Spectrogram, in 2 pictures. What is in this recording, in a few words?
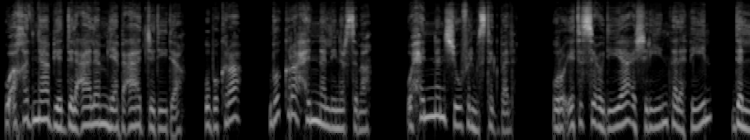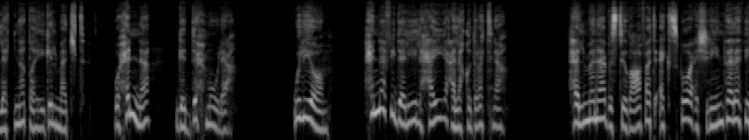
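Arabic, Saudi Arabia, female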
